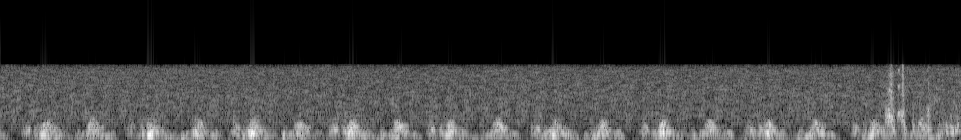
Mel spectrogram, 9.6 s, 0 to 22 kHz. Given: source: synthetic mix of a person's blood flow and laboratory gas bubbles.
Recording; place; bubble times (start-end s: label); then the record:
Doppler ultrasound of blood flow; precordium
8.83-9.08 s: bubbles
9.11-9.15 s: bubbles
9.25-9.32 s: bubbles
9.36-9.61 s: bubbles
From the record:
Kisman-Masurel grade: 212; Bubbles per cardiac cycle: several, 3 to 8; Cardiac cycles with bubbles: 1 to 10%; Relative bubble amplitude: moderate (0.250 to 0.450); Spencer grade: 1 (occasional bubble signal discernible with the cardiac motion signal, with majority of cardiac periods free of bubbles); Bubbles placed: only in the low amplitude regions of the cardiac cycle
